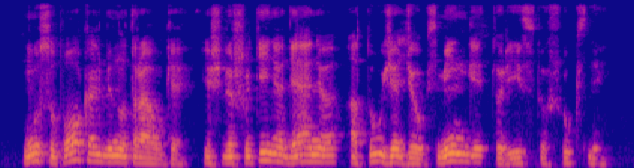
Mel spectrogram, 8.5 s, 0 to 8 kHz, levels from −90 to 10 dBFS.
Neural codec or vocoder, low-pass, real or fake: none; 7.2 kHz; real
